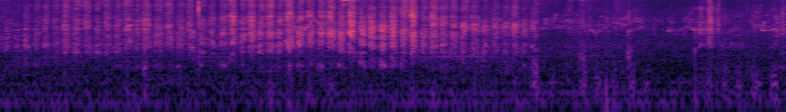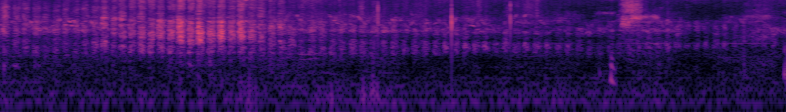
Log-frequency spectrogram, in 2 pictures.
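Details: Macho the Rottweiler, a pet dog, playing fetch with a ball: soft, steady breathy panting runs throughout, with brief louder hissy puffs now and then over a faint low background hum.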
